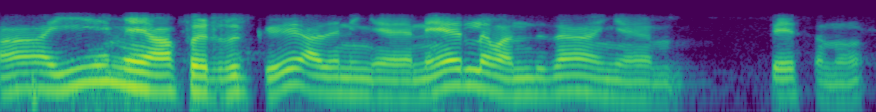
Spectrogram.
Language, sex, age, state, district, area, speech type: Tamil, male, 18-30, Tamil Nadu, Pudukkottai, rural, conversation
